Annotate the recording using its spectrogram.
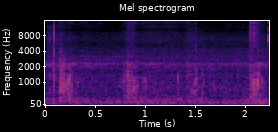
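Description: Faint footsteps on gravel, about three soft steps spaced roughly two-thirds of a second apart.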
